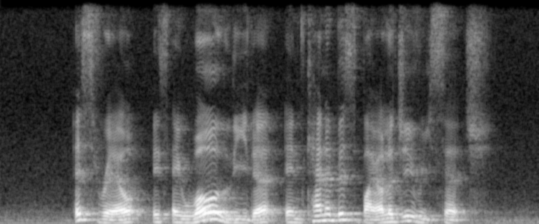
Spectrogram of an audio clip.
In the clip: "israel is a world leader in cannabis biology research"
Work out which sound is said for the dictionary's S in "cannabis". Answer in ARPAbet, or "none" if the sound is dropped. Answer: S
